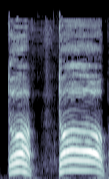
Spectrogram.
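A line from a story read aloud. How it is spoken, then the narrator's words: Shouting at full voice. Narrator (Russian): крикнул на весь голос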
